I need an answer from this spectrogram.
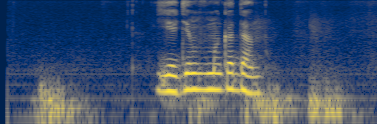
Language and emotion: Russian, neutral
